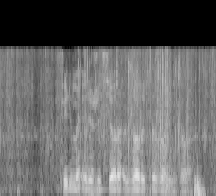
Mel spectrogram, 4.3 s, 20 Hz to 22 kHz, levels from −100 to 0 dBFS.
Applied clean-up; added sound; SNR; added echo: none; Crushing; 7 dB; none.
